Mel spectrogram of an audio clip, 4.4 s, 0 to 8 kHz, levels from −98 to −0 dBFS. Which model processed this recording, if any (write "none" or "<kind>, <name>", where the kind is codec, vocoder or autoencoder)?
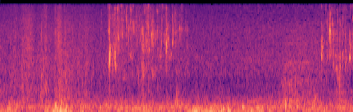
none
